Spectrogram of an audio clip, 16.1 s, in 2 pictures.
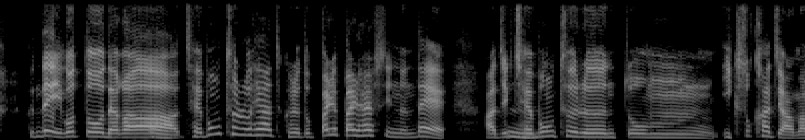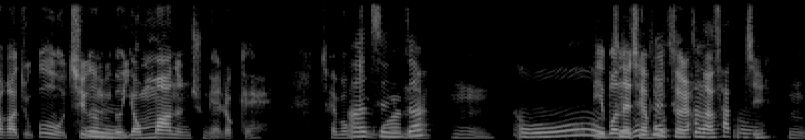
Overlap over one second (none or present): present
